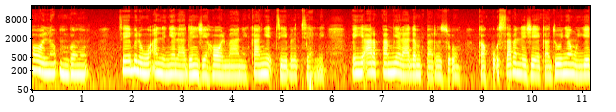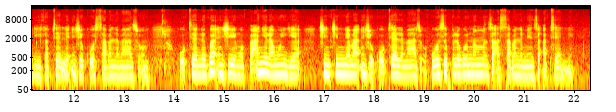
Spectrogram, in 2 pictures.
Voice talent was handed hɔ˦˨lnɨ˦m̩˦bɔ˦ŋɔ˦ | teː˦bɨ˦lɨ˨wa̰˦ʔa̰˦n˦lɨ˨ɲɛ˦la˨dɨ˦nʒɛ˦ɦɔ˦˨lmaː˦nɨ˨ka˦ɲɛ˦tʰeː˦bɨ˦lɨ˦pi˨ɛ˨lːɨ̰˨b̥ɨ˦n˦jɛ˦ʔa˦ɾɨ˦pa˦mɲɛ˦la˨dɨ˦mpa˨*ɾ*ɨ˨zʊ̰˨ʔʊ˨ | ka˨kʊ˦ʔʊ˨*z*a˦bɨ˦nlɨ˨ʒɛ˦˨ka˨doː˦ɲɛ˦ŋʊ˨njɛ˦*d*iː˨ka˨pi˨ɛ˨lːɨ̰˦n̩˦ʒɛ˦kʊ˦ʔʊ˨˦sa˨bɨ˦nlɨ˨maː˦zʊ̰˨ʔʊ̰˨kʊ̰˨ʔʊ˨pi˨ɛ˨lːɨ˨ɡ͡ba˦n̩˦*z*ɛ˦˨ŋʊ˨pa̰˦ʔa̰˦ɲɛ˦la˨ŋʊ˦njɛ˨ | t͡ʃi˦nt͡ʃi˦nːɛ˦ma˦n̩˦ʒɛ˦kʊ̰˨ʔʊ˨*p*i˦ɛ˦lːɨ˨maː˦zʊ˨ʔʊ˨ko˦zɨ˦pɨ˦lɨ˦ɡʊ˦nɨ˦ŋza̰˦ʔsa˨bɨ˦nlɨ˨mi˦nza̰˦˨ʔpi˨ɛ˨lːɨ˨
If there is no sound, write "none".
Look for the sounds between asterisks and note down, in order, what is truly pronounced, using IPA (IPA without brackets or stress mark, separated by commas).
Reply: ɾ, s, d, ʒ, p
